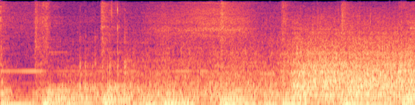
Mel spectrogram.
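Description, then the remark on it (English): A blender motor whirs steadily with a low, pulsing hum while pureeing hot squash soup with the lid on, then turns louder and harsher near the end as the contents churn. No one speaks. “So now that we have all of our ingredients in the blender, we can just put the lid on and blend this.”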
